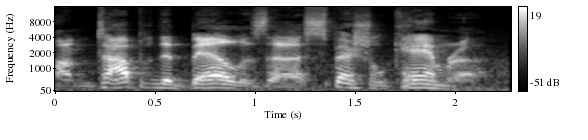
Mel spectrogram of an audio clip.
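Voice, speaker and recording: A man plays a helpful dinosaur boss from a children's storybook. He explains things emphatically, in a raised male voice with lively swings. Some noise sits behind him. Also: a little high, fairly quick. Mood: helpful, emphatic.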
